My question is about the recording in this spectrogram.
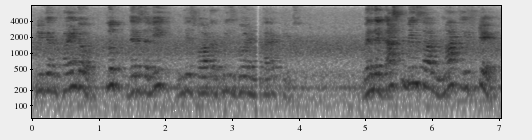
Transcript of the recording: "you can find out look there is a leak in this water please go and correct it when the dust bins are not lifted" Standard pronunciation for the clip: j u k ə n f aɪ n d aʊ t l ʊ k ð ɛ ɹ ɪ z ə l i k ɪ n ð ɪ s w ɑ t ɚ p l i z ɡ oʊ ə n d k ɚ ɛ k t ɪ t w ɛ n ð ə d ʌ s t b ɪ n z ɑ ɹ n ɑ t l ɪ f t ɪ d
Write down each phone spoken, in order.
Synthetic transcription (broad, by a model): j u k ə n f aɪ n d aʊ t l ʊ k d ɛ ɹ ɪ z ə l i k ɪ n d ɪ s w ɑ t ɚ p i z ɡ oʊ ə n d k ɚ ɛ k t ɪ t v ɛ n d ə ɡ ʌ s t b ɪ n s ɑ ɹ n ɑ t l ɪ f t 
